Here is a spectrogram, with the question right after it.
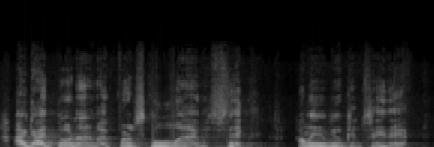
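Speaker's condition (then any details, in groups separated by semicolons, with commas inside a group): Cerebral palsy; unusual speech, mistaken for drunk, judged too poor for teaching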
